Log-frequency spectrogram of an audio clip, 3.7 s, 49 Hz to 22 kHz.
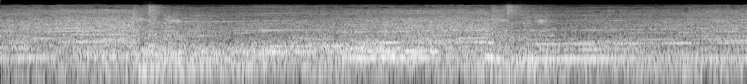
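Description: Ginetta GT4 race cars in a racing video game drone along in a tight pack, their engines loud and steady, with a continuous high whine and no voices.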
